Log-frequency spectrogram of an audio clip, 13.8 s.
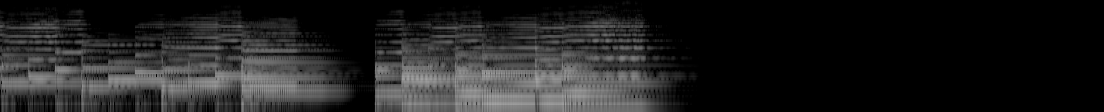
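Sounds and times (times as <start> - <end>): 
viola playing a pastorale: 0.0 - 8.4.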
